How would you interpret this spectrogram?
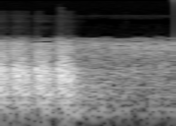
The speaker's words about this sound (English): Machine gun just fired. Our machine gun just fired. From the fast shot. Three or four shots. You probably heard it.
